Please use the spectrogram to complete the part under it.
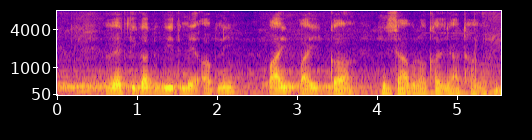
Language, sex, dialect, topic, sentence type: Bhojpuri, male, Northern, banking, statement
